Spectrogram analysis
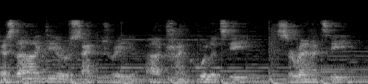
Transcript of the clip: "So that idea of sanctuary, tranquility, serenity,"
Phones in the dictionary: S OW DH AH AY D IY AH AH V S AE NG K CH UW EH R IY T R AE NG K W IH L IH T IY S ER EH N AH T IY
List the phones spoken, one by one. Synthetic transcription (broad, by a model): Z DH AH AY D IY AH AH V S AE K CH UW R IY T R AE NG K W IH L IH T IY S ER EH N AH T IY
